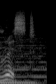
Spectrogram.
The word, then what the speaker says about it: wrist: Now, what letter is silent in the word wrist? W.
